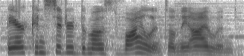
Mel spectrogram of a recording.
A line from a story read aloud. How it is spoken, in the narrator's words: she replied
